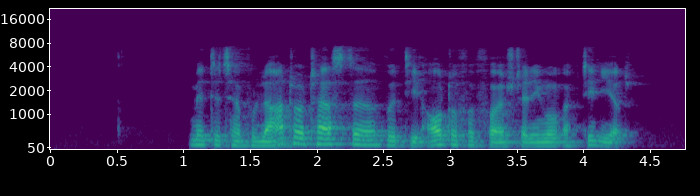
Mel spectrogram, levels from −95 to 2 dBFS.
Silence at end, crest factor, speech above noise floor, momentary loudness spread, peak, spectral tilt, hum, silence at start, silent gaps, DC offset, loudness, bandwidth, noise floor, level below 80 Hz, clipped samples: 0.4 s; 20 dB; 50 dB; 9 LU; -20 dBFS; -6 dB/octave; none; 1.05 s; none; under 0.1%; -37 LUFS; 7.4 kHz; -87 dBFS; -76 dBFS; under 0.1%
